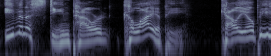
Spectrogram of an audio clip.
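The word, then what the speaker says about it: calliope: Caliop. How do you say that? It's Colliapy.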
